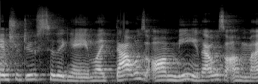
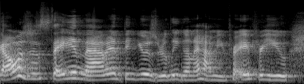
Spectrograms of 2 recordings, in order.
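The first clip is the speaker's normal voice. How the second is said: laughing; 4 semitones higher than usual. Real, not acted. Laughing at own reaction.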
